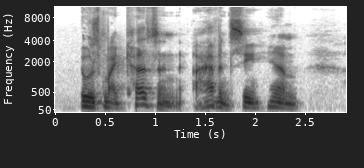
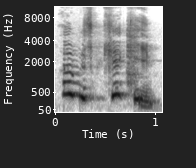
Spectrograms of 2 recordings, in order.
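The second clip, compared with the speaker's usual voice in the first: much higher and louder through real laughter; real laugh breaking the line; laughing reveal; 6 dB louder than usual. Real, not acted. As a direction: burst out laughing on it. Laughing at how she woke.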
